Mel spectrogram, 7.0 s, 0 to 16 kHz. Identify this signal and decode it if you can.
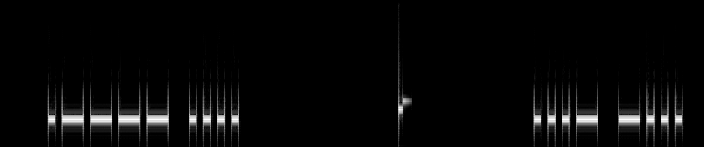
Morse code, heard as a keyed tone, about 17 wpm, 700 Hz. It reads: 1 H V B
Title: Two Challenging Letter-Number Combinations 17wpm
